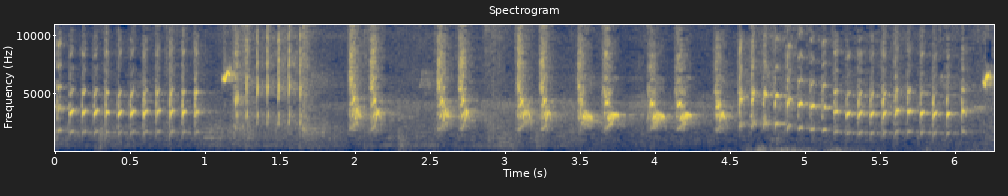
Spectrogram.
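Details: Long-tailed shrike tembakan-style song from a master recording used to train songbirds. Fast strings of bright clipped notes alternate with harsher buzzy bursts and a few rising whistles. A low rumble is heard briefly.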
